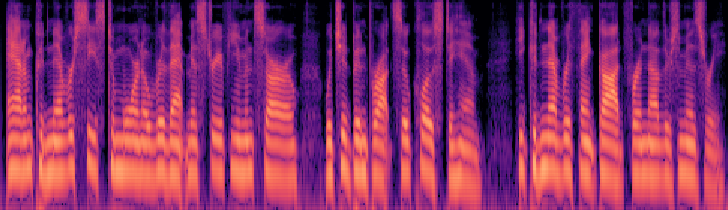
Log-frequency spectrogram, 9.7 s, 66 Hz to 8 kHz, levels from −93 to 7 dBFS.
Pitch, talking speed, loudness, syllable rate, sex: 150 Hz, 175 wpm, -19 LUFS, 4.7 syllables/s, female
